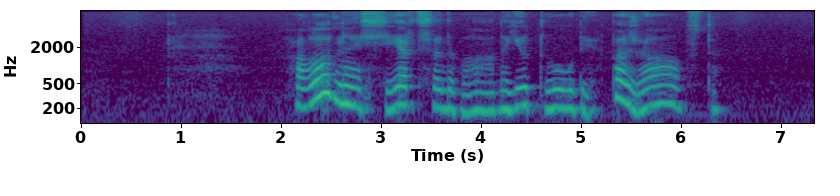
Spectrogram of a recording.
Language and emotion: Russian, sad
